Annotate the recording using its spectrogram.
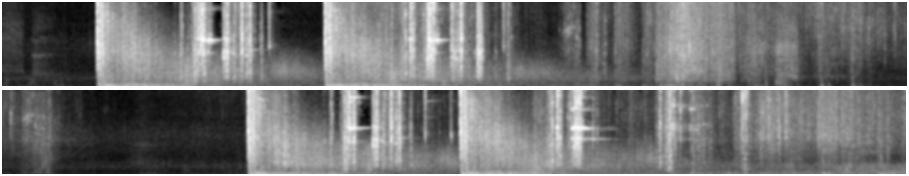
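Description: A rifle fires loud single shots that echo and roll away across open ground.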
